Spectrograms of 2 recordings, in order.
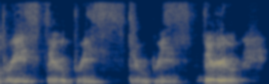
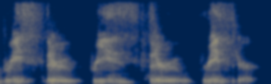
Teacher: the ZZ and the th almost become one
